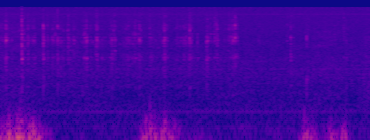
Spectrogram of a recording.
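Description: A spark plug being threaded by hand into an aluminium cylinder head with a plug socket and extension: three low rubbing bursts about two and a half seconds apart, one for each turn, with light metallic ticks and clicks in between.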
